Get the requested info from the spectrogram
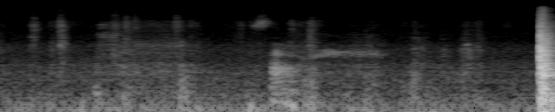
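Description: Footsteps on the floor as a person walks across a small room: about five low thuds, a step every half second or so, with faint rustling. A sharp knock comes right at the end.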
